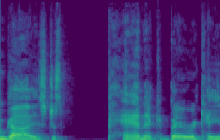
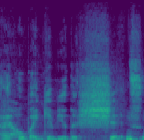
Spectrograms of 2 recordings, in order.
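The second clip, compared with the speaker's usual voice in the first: low defiant line; 8 semitones lower, 11 dB quieter than usual. Retold or imitated. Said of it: "it's even better to be like".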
